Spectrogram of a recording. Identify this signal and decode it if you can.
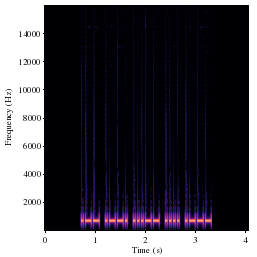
Morse code, heard as a keyed tone, about 31 wpm, 700 Hz. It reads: WP3HJ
